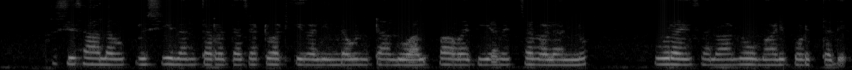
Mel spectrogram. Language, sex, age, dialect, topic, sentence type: Kannada, female, 36-40, Coastal/Dakshin, agriculture, statement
